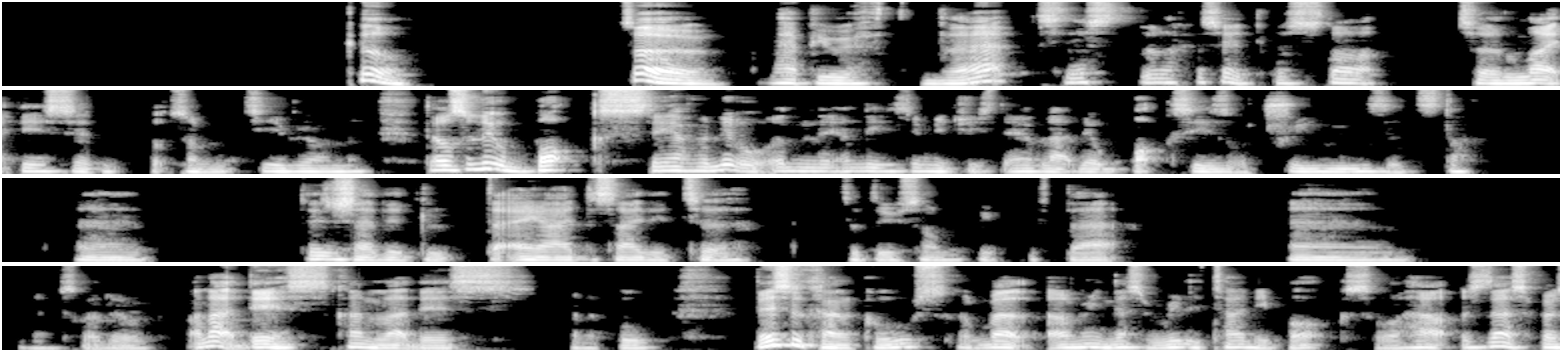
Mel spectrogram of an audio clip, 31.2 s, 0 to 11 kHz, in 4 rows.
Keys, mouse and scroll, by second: 0.0-1.4 middle drag, 1.7-2.2 scroll down 3, 2.2-4.9 middle drag, 5.2-5.6 shift+middle drag, 5.8 middle click, 7.9-8.3 shift+middle drag, 8.7 middle click.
